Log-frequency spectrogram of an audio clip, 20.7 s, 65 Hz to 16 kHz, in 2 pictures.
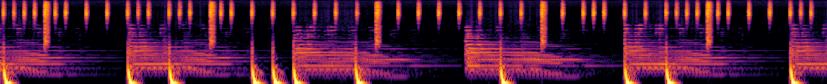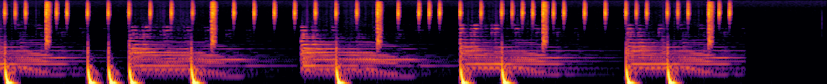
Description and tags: piano hip hop trap loop
Loop made in FL11 with a few piano notes + some drums.
This is my mastering chain test which i am working on for some time now.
